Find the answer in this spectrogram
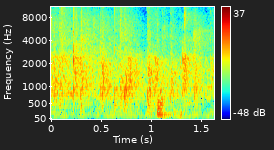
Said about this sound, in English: Celebrate it and share it with you all. You're supposed to clap. good job.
